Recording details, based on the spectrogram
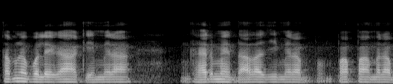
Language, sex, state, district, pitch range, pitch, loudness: Hindi, male, Bihar, Katihar, 115-120 Hz, 115 Hz, -20 LUFS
